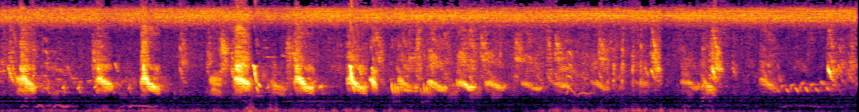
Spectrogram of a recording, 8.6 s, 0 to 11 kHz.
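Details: Purple martins at a breeding colony nesting in plastic gourds hung under a wooden martin house, San Benito, Rio Grande Valley, Texas, May 26, 2014: busy overlapping chirps and gurgling warbles, over a steady low rumble and a constant high whine.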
